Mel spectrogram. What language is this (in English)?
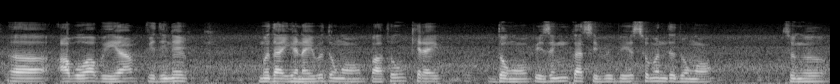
Bodo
